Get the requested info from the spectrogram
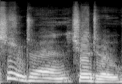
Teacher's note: Short sounds, short E and short schwa at the end.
